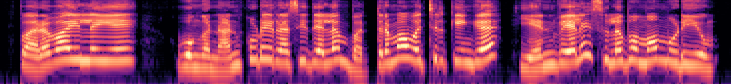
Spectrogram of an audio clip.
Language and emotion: Tamil, happy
